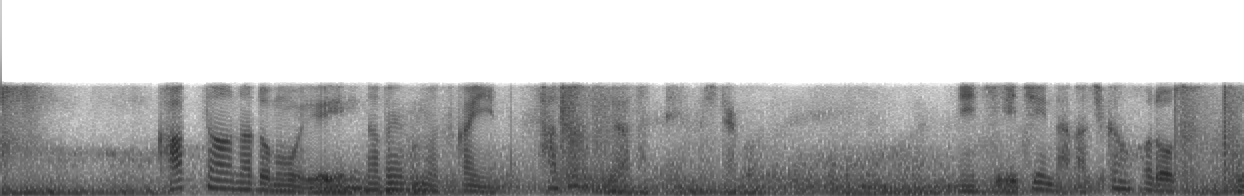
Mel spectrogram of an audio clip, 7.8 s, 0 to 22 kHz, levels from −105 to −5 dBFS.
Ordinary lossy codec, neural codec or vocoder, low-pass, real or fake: Opus, 32 kbps; codec, 24 kHz, 0.9 kbps, WavTokenizer, large speech release; 3.6 kHz; fake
